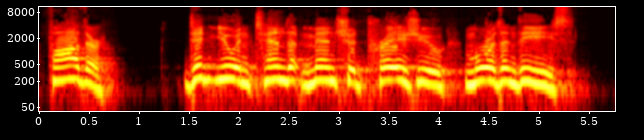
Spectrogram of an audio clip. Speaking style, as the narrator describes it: With her heart overflowing, she cried

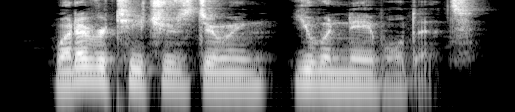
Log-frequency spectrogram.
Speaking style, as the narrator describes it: Narwhal said

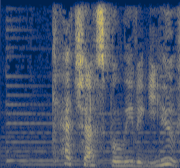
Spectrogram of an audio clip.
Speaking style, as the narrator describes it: laughed

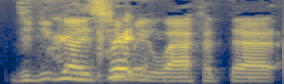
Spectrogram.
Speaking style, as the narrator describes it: I laughed

